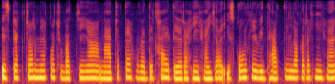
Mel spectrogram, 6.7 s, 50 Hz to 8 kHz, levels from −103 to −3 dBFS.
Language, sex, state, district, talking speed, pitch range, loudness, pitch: Hindi, female, Uttar Pradesh, Etah, 160 wpm, 195-210 Hz, -17 LUFS, 200 Hz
